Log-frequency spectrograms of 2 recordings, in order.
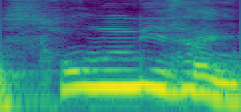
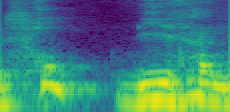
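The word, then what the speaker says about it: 속리산: 아, 이건 틀렸네요. 이건 비음아서 송리산이 돼야 돼. 송리산. 송리산. 송리산. 자, 6번의 정답은 그래서 2번이 된다. 송 니 어머니는 니 산 이렇게 발음해야 맞는 거야. 지금 속 니산 이거 틀렸지.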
